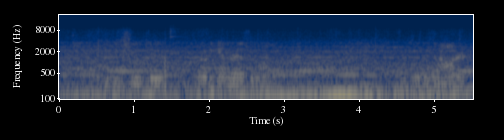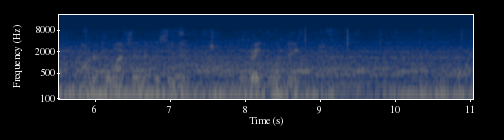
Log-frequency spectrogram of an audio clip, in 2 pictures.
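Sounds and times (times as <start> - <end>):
faint murmured voices: 0.0 - 11.0
low engine drone: 0.0 - 11.0.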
